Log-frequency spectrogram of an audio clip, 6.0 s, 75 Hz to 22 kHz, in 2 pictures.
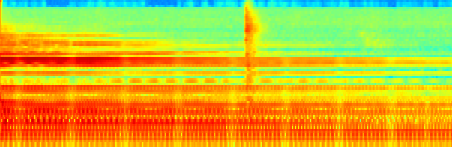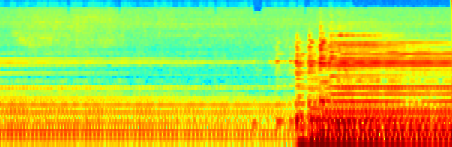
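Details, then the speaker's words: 1964 Fender Concert amp tremolo, after ticking cap fix and before LDR replacement: held guitar chord with only a faint, barely pulsing volume wobble; tremolo too weak, unchanged by new preamp tube, fixed by replacing the worn LDR. "Yeah, so it still is pretty weak, so I am assuming it's going to have to need the LDR changed"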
